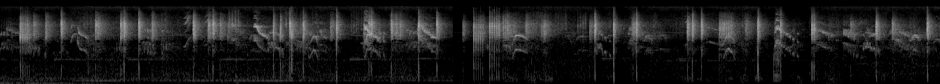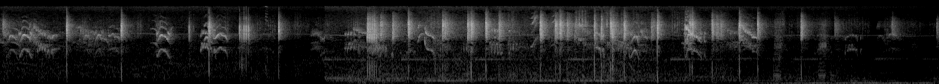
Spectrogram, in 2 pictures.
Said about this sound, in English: So here's what a white-bearded manakin sounds like.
